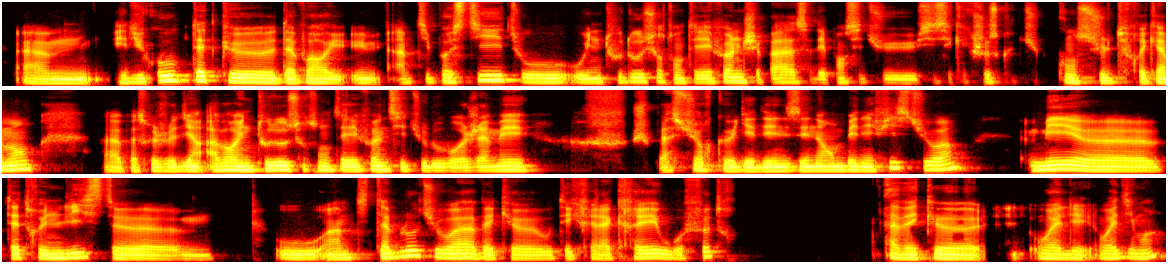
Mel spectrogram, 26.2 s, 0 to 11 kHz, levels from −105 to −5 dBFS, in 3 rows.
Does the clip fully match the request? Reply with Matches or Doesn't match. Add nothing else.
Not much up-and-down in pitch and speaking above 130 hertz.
Doesn't match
